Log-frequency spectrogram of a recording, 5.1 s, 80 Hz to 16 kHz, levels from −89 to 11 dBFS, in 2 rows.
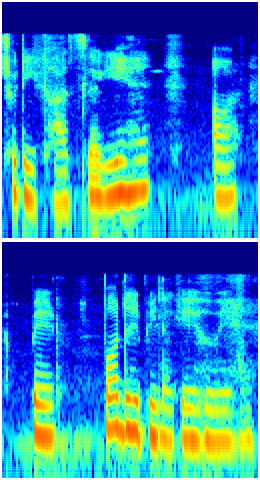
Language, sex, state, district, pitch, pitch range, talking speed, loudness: Hindi, female, Uttar Pradesh, Lucknow, 195 Hz, 180-215 Hz, 130 wpm, -17 LUFS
